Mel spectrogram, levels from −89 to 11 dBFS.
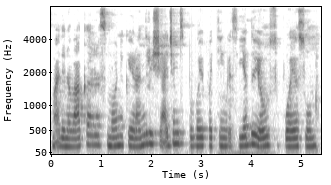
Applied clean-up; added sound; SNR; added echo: neural separator model SepFormer DNS4.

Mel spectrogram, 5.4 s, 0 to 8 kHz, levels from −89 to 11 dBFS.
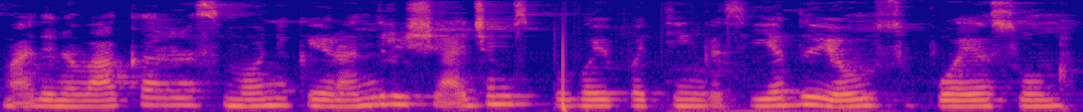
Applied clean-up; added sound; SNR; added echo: none; Crackle; 14 dB; none.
